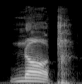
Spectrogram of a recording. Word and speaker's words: nos: word for our is not not all right for the plural it's going to be no NOS notice we don't pronounce the S no not and no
